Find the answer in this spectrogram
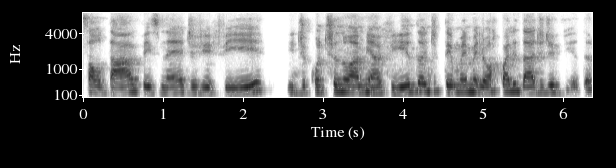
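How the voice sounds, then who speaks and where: Fairly low in pitch, a woman speaks at a very slow pace with fairly even intonation and a dark, mellow tone. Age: 60s. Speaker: retiree and senior university student. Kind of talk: online panel discussion.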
